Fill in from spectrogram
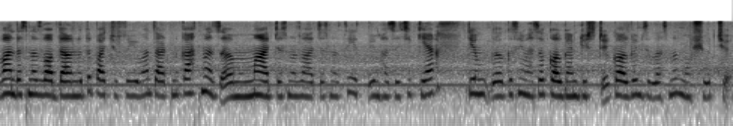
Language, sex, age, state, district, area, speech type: Kashmiri, female, 18-30, Jammu and Kashmir, Kulgam, rural, spontaneous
